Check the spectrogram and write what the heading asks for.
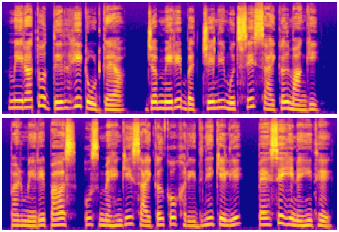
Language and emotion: Hindi, sad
